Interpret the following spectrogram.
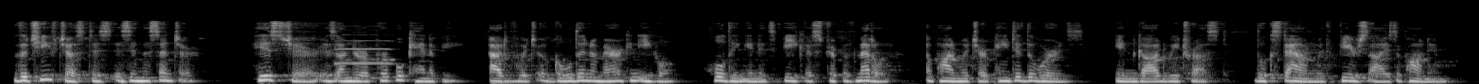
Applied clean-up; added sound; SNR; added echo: classical method WPE with log-MMSE.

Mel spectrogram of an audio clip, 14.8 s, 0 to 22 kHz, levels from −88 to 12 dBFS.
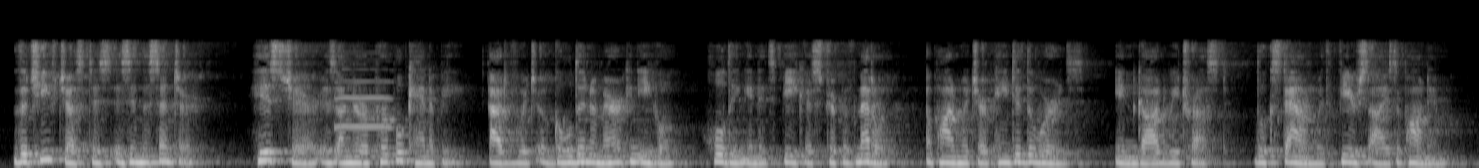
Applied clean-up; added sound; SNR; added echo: none; Wind instrument, woodwind instrument; 13 dB; reverberation time 0.8 s.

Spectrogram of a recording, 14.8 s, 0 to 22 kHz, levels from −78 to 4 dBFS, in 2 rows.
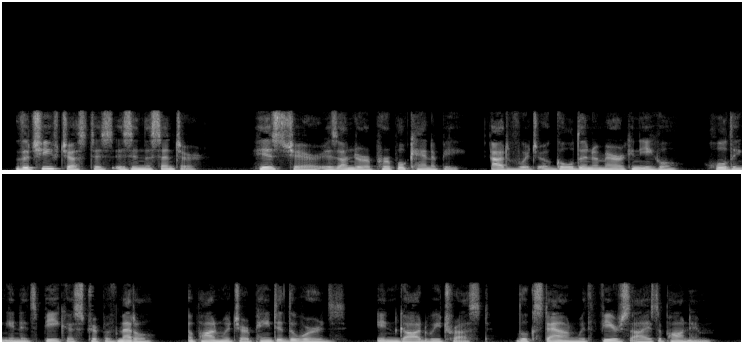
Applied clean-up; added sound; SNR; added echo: none; none; none; none.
